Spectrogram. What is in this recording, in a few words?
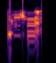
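Police Law Enforcement Ops, p25; wake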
